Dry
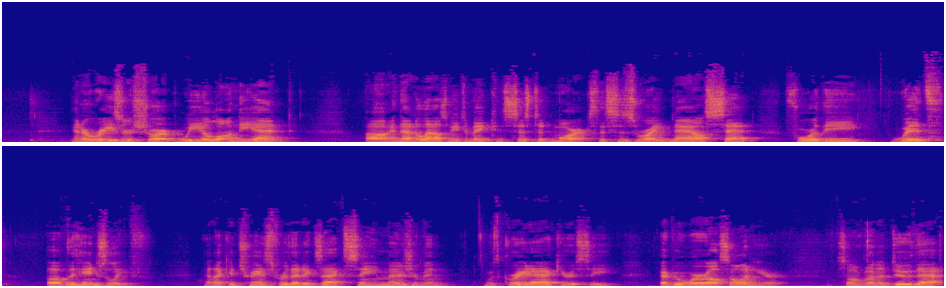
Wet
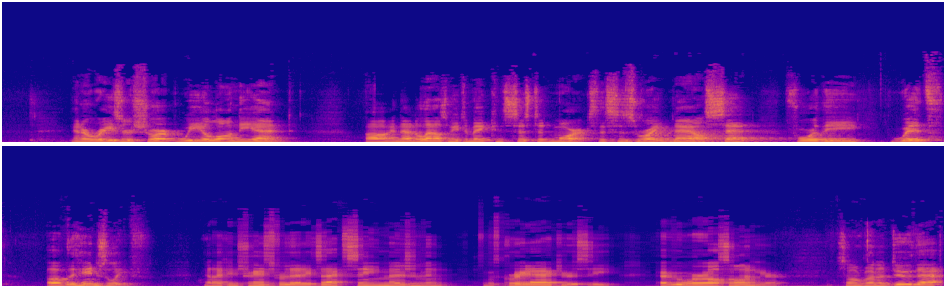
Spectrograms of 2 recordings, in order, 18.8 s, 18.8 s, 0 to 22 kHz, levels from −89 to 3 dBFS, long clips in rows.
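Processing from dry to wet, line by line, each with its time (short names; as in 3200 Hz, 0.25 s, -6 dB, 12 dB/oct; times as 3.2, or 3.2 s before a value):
3.73–4.18 air absorption 230 m
5.85–8.54 darkening echo 94 ms, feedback 69%, low-pass 2400 Hz, level -12.5 dB
11.52–17.15 stepped spectrum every 50 ms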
